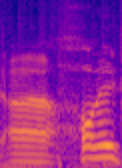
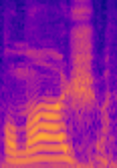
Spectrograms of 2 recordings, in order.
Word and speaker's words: homage: So this is obviously paying homage or homage, however you want to pronounce it, to the Audi S1 Quattro we're already getting.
